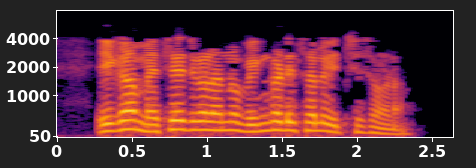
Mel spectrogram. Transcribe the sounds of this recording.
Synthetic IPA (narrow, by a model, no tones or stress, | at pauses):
iːɡɐmese̞ːd͡ʒɡɐɭɐnːuʋiŋɡɐɽisɐluit͡ʃːis̬oːɳɐ̰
